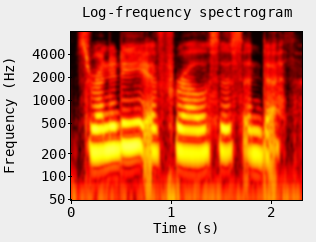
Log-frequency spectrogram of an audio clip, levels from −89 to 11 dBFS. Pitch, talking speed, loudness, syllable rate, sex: 220 Hz, 130 wpm, -14 LUFS, 5.1 syllables/s, female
